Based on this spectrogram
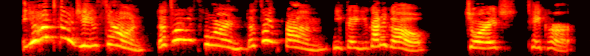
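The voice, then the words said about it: Impression of mother, Fargo-like accent. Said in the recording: “great impression. Can you do an impression of your mom? ... It sounds like your mom's maybe from Fargo.”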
